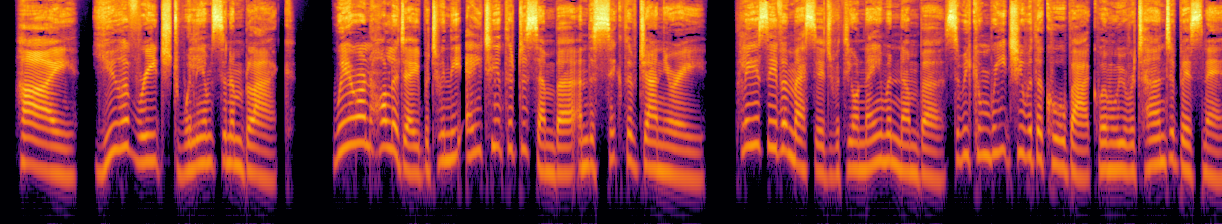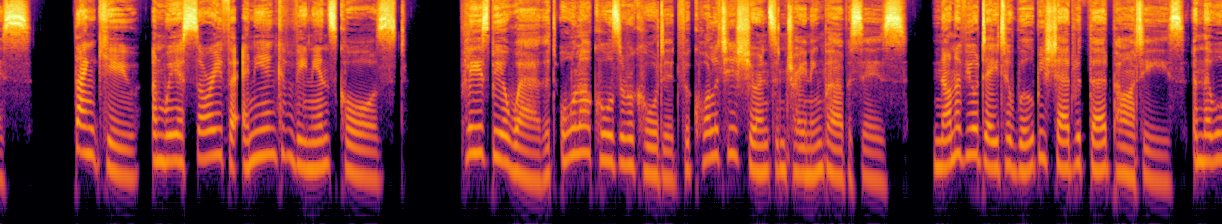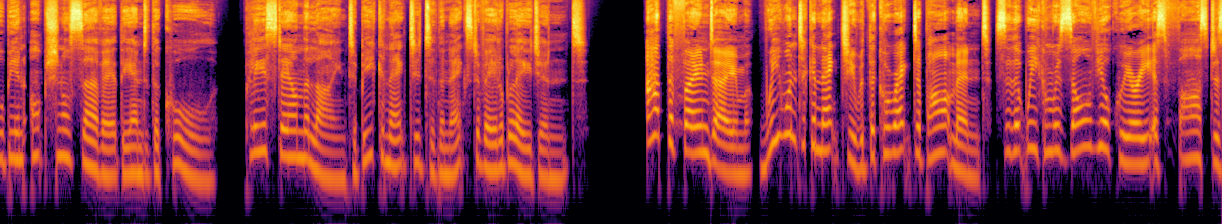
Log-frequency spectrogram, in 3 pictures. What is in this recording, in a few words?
telephone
